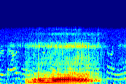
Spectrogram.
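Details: Adult man (boyfriend) snoring loudly: one long, low, rattling snore on an inward breath, with quiet breathing before and after; ordinary snoring.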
